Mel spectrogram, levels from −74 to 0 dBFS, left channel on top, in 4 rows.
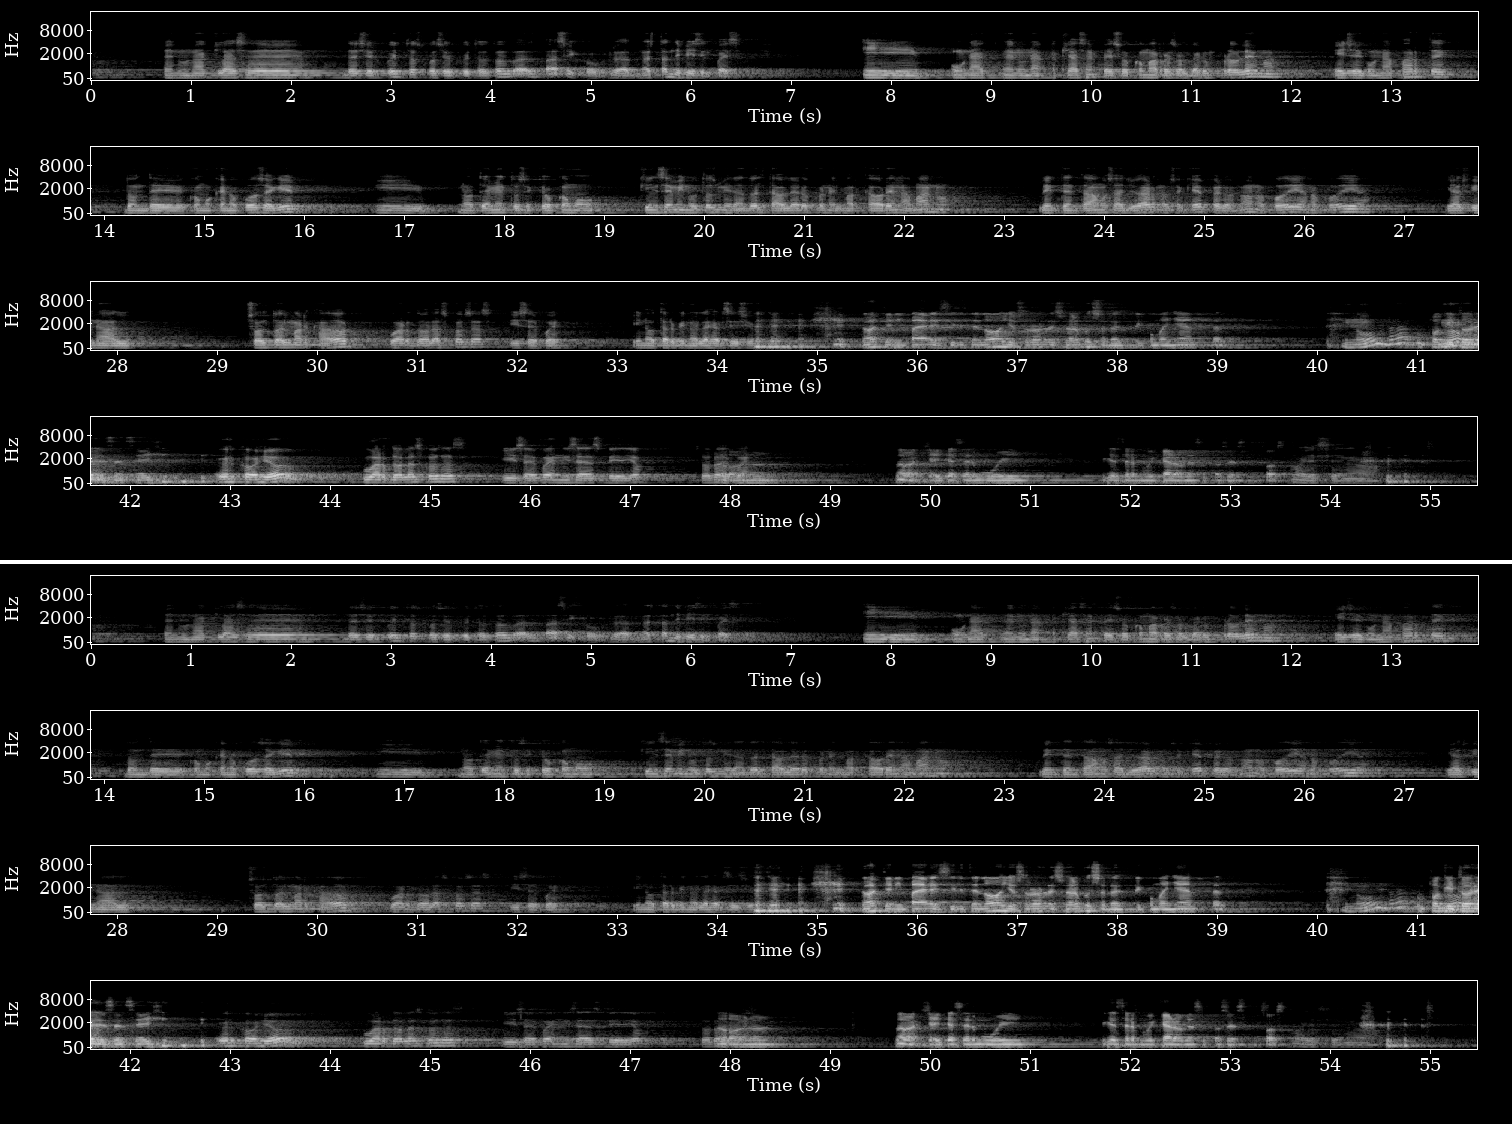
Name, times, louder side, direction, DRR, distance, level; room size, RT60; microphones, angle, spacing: voice 1, 0.7-2.2 2.5-6.5 7.7-8.3 8.6-11.9 12.4-13.6 14.2-16.0 16.7-17.2 17.5-18.9 19.4-22.5 23.4-26.7 27.4-28.2 29.3-30.4 30.7-32.5 33.2-34.4 40.2-41.7 42.8-43.7 44.3-45.3 45.7-47.2 47.7-48.2 53.6-54.5, left 3 dB, 50° left, 11 dB, 0.5 m, -27 dB
voice 2, 34.4-39.1 40.1-40.3 41.0-42.8 47.9-48.5 49.7-51.0 51.7-53.5 54.3-54.8, right 4 dB, 45° right, 14 dB, 0.4 m, -24 dB
19.5 x 14.0 x 3.8 m, 2.7 s
head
